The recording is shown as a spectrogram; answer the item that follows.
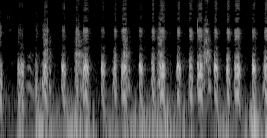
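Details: A hunting chukar partridge at a calling contest gives a clear, rhythmic series of sharp chuck notes, about three a second, speeding slightly, with little background noise.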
